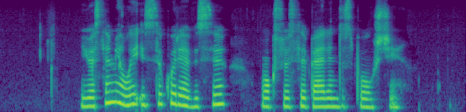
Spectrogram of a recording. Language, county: Lithuanian, Vilnius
